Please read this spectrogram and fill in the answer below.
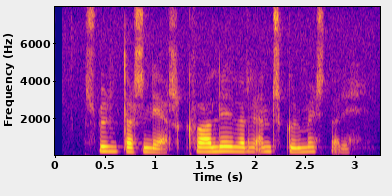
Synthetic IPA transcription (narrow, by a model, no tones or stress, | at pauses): spʏɣnɪt̪asɪnɛɾ̥kʰvaːðlɪːðvɛɾɪɛ̰nskʏɾmeːjst̪a̰ɾɪ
